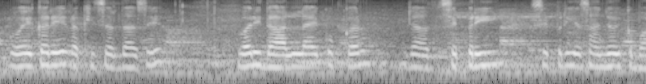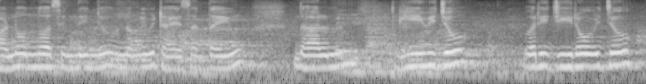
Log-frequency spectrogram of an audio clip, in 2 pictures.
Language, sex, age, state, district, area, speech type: Sindhi, female, 45-60, Delhi, South Delhi, urban, spontaneous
